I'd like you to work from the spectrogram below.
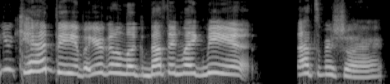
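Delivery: high, playful taunt; teasing. Retold or imitated. Aunt teasing niece about her model, high playful. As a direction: tease her in a silly voice.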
